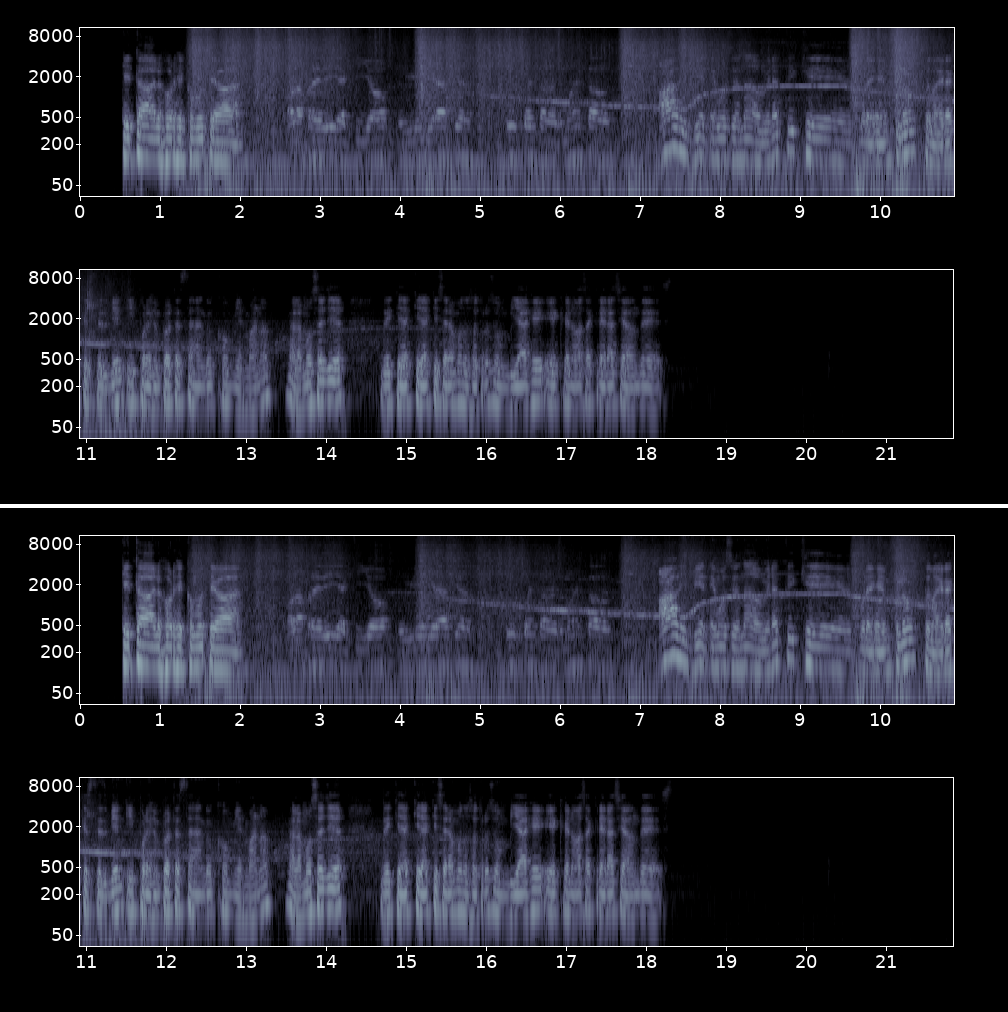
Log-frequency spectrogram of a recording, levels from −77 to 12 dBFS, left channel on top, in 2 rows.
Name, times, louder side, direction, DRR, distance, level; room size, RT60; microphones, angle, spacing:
voice 1, 0.5-2.1 7.2-18.2, right 2 dB, 50° right, 0.8 m, -32 dB
sound 1, 1.2-11.8, left 6 dB, 30° left, 0.3 m, -41 dB
voice 2, 2.6-4.9 5.3-6.7, left 2 dB, 15° left, 1.3 m, -40 dB
Motor vehicle (road) / Siren, 3.6-16.3, right 3 dB, 90° right, 1.2 m, -47 dB
4.1 x 2.5 x 2.9 m
head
